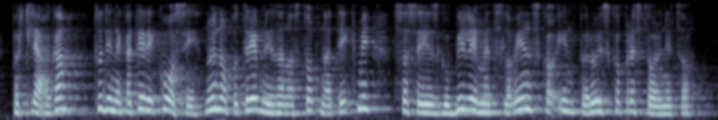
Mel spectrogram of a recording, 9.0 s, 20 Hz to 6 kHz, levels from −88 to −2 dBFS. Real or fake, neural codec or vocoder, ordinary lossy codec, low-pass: real; none; none; 5.4 kHz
